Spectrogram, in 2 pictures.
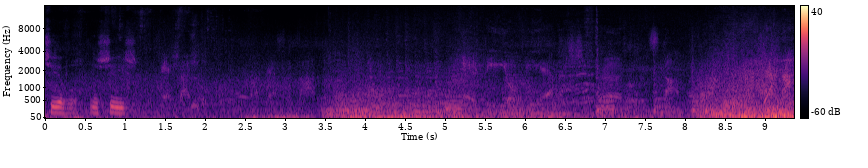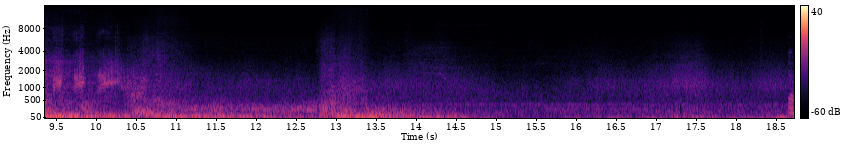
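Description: A middle-aged man talks calmly into a microphone.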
